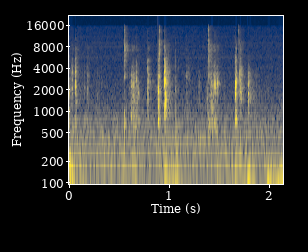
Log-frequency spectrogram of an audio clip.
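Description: Faint typing on a computer keyboard: an irregular run of key clicks.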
